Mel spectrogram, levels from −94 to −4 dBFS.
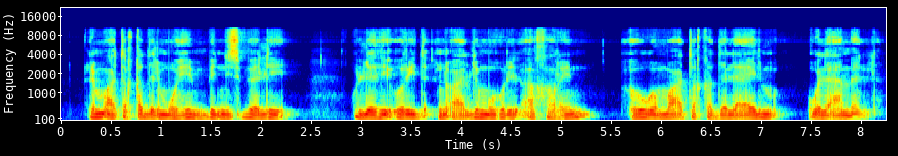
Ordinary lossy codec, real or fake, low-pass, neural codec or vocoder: none; fake; 9.9 kHz; vocoder, 22.05 kHz, 80 mel bands, Vocos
